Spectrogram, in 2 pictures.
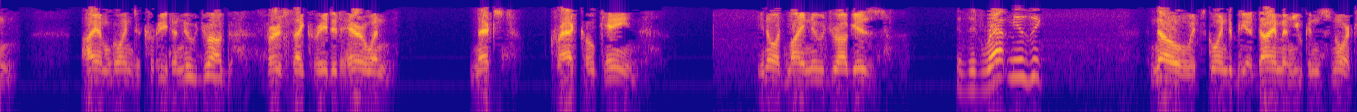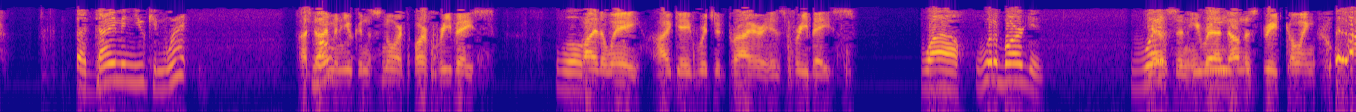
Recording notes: …'s Personal Prank Phone Calls Collection.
